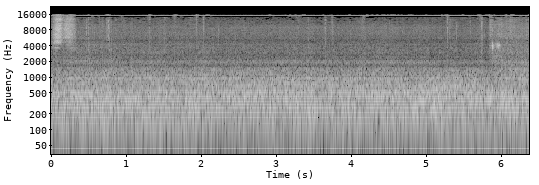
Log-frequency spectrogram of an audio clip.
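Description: Steady in-cabin drone of a 2013 Subaru WRX STI under way, dominated by driveline vibration carried through stiff aftermarket suspension bushings. This bushing vibration is much louder than the car's quiet Milltek cat-back exhaust. A brief hiss comes at the very start.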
